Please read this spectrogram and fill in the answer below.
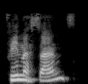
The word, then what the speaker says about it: Fina Sanz: Tiene formación, imagínense con quién, con la Master de Masters, Fina Sanz. Sí, ¿verdad? si lo pronuncié bien. Sí, sí, sí, sí.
